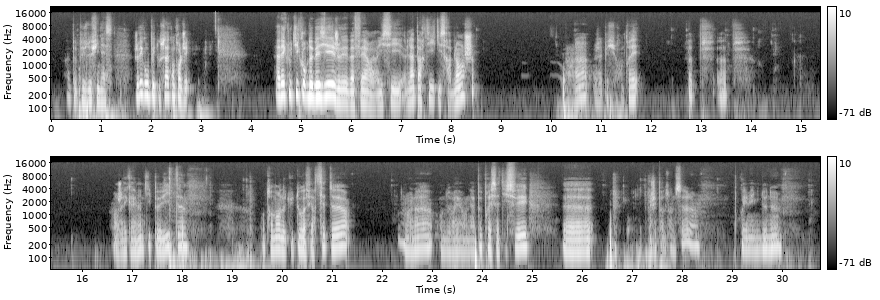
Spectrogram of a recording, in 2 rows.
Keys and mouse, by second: 0.7 ctrl+F1, 0.9 ctrl+click, 2.4 ctrl+g, 4.9 click, 6.0 click, 8.5-10.6 drag, 11.1 Return, 12.4 click, 13.2 click, 14.0 click, 15.8-17.8 drag, 17.7 Return, 18.4 F2, 19.2 ctrl+alt+click, 20.0 click, 21.0-22.3 drag, 24.3-26.6 drag, 27.1 ctrl+alt+click, 28.7 click, 30.0 click.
